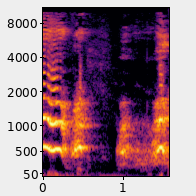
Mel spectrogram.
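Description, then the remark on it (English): A dog barks loudly at a neighbor mowing his lawn, two sharp bursts of barking separated by a brief pause, with no voices in the background. “The neighbor is mowing his lawn, and my dog hates that.”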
